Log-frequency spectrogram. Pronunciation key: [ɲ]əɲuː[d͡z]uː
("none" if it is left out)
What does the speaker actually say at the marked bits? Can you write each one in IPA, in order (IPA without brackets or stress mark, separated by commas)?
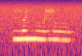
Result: ŋ, ɮ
